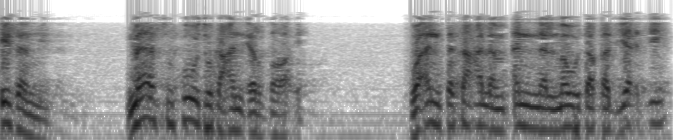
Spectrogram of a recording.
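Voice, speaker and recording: A man with an Egyptian accent giving an impassioned sermon, swinging between pleading and booming. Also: moderate pace. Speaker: preacher. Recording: muffled lo-fi lecture recording with faint hiss.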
